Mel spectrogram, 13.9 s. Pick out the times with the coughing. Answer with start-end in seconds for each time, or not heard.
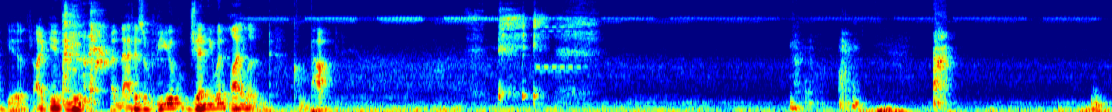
0.3-2.0, 5.8-7.5, 9.8-11.8.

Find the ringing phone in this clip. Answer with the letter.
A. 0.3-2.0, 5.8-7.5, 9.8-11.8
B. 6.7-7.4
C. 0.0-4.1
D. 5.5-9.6
B.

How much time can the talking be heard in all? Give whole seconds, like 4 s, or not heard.
4 s.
